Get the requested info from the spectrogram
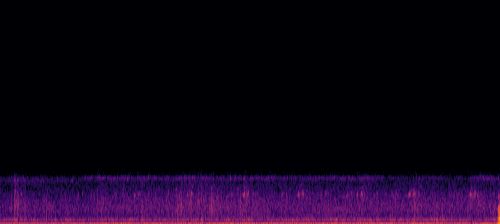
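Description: Steady low hum and hiss of an old optical film soundtrack, with no distinct sound events.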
